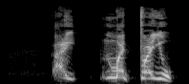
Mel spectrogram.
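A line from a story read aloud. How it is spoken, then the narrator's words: Squeaking from below. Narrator (Russian): пропищали снизу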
